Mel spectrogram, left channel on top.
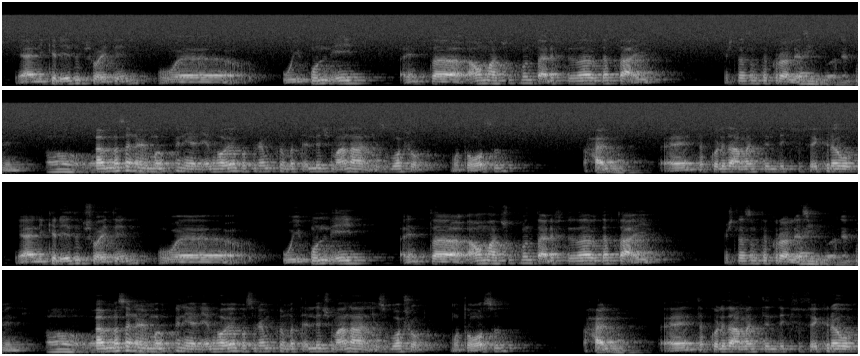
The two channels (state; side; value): noise; left; hiss, 11 dB below the sound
